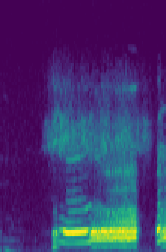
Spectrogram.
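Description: A barred Plymouth Rock chicken gives a loud, drawn-out clucking squawk up close, followed after a short gap by the start of another call.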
